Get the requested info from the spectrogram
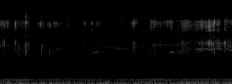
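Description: Faint rustling and a few light clicks of hands handling a small plant shoot and a pocket knife close to the microphone.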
